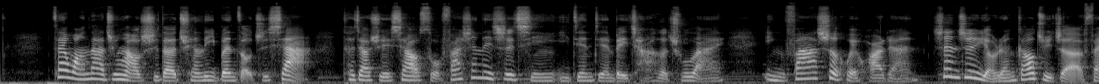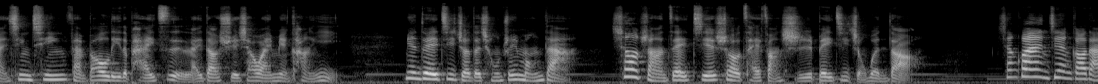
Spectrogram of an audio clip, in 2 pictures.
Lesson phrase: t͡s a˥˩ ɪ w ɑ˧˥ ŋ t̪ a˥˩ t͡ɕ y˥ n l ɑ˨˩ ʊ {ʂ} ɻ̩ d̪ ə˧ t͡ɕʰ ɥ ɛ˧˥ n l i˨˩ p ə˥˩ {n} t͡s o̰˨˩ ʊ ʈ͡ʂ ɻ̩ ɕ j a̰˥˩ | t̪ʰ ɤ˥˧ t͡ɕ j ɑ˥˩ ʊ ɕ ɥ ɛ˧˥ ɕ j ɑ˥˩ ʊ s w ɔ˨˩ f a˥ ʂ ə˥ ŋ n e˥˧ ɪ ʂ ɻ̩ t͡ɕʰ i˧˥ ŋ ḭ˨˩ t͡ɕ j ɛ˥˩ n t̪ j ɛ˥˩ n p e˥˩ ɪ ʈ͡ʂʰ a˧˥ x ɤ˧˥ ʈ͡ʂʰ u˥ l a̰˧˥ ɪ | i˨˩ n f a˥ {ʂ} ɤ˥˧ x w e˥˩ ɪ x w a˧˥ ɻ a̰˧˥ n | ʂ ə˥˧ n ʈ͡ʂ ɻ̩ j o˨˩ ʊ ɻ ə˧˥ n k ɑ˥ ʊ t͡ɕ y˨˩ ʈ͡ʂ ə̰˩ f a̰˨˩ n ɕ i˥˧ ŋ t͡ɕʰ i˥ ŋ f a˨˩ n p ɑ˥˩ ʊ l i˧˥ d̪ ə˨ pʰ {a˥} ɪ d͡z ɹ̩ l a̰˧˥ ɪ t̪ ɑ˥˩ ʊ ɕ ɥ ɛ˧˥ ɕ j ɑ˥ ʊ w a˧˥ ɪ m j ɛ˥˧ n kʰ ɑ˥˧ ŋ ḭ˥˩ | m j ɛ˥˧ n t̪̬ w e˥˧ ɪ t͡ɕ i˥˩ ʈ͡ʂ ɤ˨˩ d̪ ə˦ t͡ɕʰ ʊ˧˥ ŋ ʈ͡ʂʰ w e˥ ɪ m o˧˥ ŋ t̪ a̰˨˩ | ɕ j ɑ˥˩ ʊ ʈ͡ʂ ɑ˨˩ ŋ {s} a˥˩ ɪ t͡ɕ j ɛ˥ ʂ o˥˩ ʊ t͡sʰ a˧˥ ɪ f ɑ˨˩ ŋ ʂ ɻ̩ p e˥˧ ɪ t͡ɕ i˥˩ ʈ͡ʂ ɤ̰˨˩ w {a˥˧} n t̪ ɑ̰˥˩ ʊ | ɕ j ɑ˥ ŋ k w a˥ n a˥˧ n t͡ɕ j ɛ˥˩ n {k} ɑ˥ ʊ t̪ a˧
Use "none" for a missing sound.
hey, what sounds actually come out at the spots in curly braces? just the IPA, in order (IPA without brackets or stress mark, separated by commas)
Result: ʂ, n, ʂ, a˧˥, t͡s, ə˥˧, k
